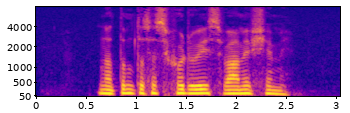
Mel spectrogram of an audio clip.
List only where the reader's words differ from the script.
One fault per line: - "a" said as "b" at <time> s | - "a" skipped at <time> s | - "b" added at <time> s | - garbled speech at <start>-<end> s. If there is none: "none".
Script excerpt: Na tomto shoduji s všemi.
- "se" added at 1.1 s
- "vámi" added at 1.9 s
